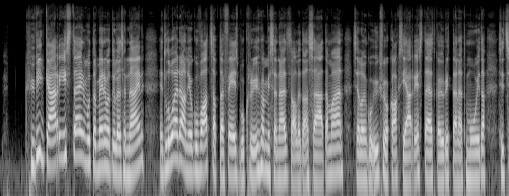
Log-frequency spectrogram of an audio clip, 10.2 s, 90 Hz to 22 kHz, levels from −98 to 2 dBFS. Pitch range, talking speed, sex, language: 150-180 Hz, 155 wpm, female, Finnish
